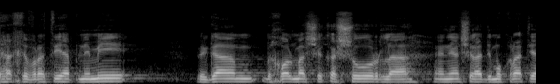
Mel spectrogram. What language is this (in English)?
Hebrew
